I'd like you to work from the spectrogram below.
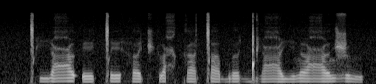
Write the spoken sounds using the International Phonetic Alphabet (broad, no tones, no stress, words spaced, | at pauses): ǀʰiʕə ʔeǀehɐt͡ʃʼɯħ kaǀabəɡ͡ǃi ʕilɐ ʕəlʐɯ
